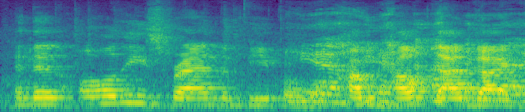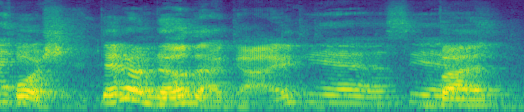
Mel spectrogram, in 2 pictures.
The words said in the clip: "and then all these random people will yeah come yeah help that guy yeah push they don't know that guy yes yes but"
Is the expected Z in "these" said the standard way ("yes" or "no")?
yes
